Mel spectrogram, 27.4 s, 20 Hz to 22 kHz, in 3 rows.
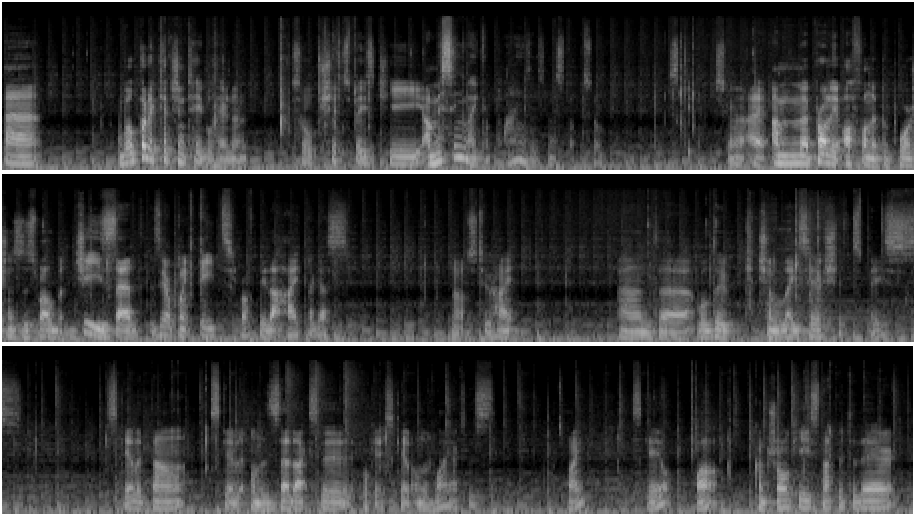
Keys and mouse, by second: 0.9 3, 2.7 Escape, 3.2 shift+d, 3.5 s, 4.7 click, 6.8 y, 7.8 click, 9.9-10.8 typing, 11.0 Return, 12.1 e, 12.5 click, 12.9 click, 13.3 l, 15.1 click, 15.7 middle click, 16.1 click, 17.0 shift+d, 19.2 s, 20.2 s, 20.6 z, 21.9 s, 22.4 y, 23.3 click, 23.5 middle click, 24.2 s, 24.6 click, 25.2 click, 26.5 e.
